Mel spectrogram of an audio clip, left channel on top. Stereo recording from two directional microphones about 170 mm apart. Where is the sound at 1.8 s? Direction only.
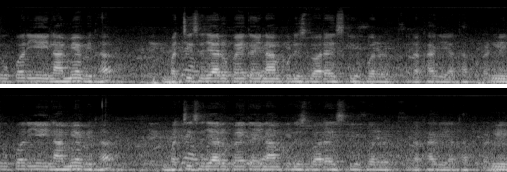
15° left (ahead or behind).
